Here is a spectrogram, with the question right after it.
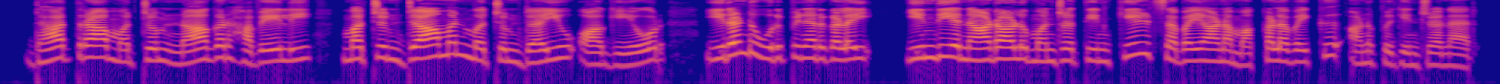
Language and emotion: Tamil, neutral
